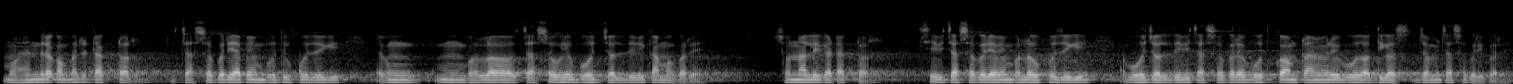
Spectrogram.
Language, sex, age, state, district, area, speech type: Odia, male, 30-45, Odisha, Dhenkanal, rural, spontaneous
